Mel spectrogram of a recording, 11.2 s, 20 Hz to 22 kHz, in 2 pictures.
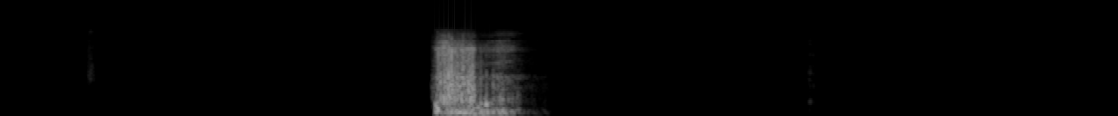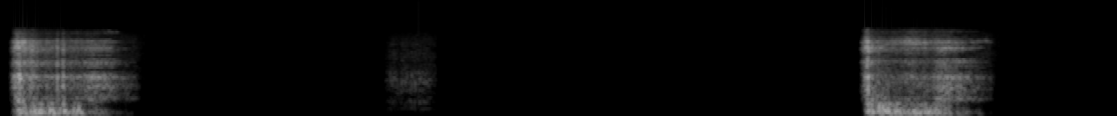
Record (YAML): exhalation_length: 11.2 s
exhalation_amplitude: 27044
exhalation_signal_mean_std_ratio: 0.27
survey_phase: beta (2021-08-13 to 2022-03-07)
age: 18-44
gender: Female
wearing_mask: 'No'
symptom_none: true
smoker_status: Never smoked
respiratory_condition_asthma: false
respiratory_condition_other: false
recruitment_source: REACT
submission_delay: 1 day
covid_test_result: Negative
covid_test_method: RT-qPCR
